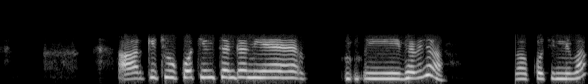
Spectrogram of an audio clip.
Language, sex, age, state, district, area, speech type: Bengali, female, 18-30, West Bengal, Malda, urban, conversation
